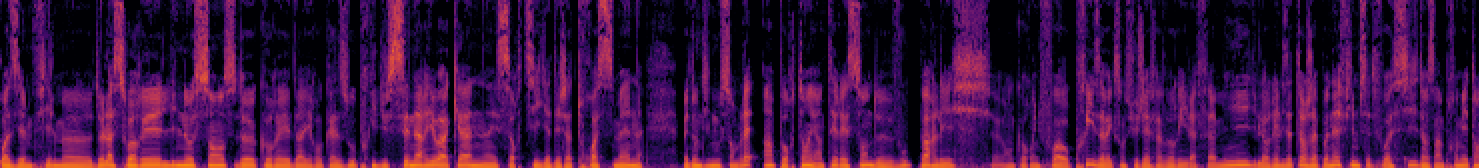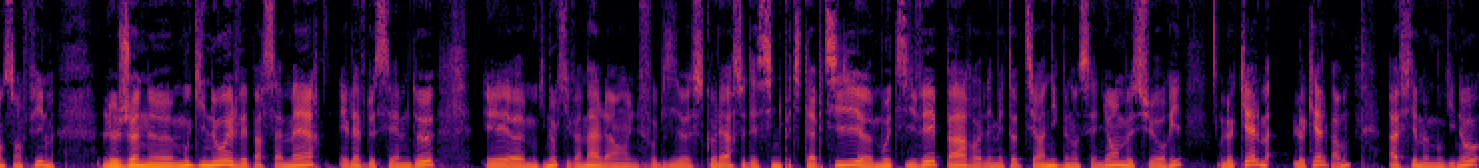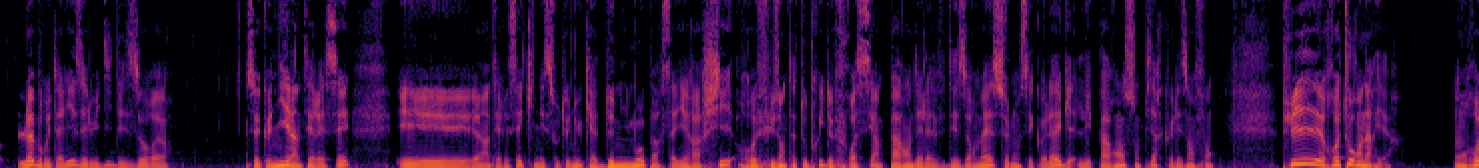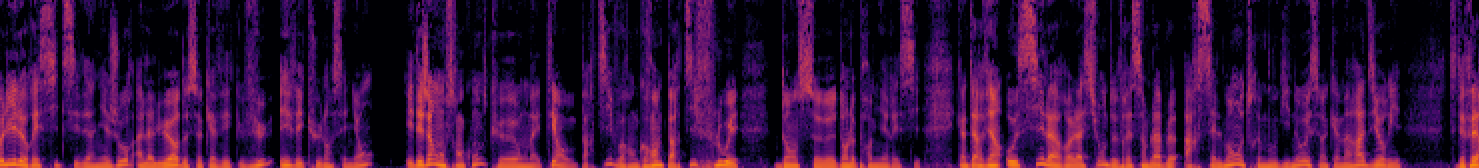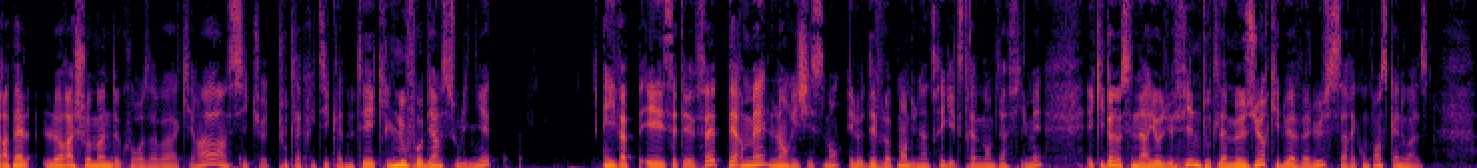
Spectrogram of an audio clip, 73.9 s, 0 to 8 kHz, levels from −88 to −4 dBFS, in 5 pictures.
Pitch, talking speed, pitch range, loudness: 140 Hz, 200 wpm, 125-155 Hz, -36 LUFS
